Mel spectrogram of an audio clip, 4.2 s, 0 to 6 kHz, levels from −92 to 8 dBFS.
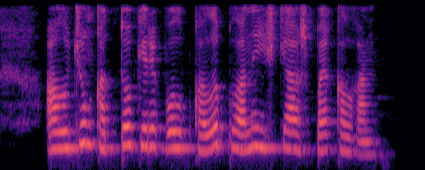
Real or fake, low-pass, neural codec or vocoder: real; 5.4 kHz; none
